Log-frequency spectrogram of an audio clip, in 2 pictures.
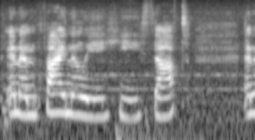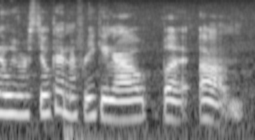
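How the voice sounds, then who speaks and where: Young woman, stuffy nose, excitable storyteller full of fillers, faint room hiss behind. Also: on the high side, moderate pace, rough recording. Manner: rambling, filler-heavy, excitable. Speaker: vlogger. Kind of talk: casual storytime.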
